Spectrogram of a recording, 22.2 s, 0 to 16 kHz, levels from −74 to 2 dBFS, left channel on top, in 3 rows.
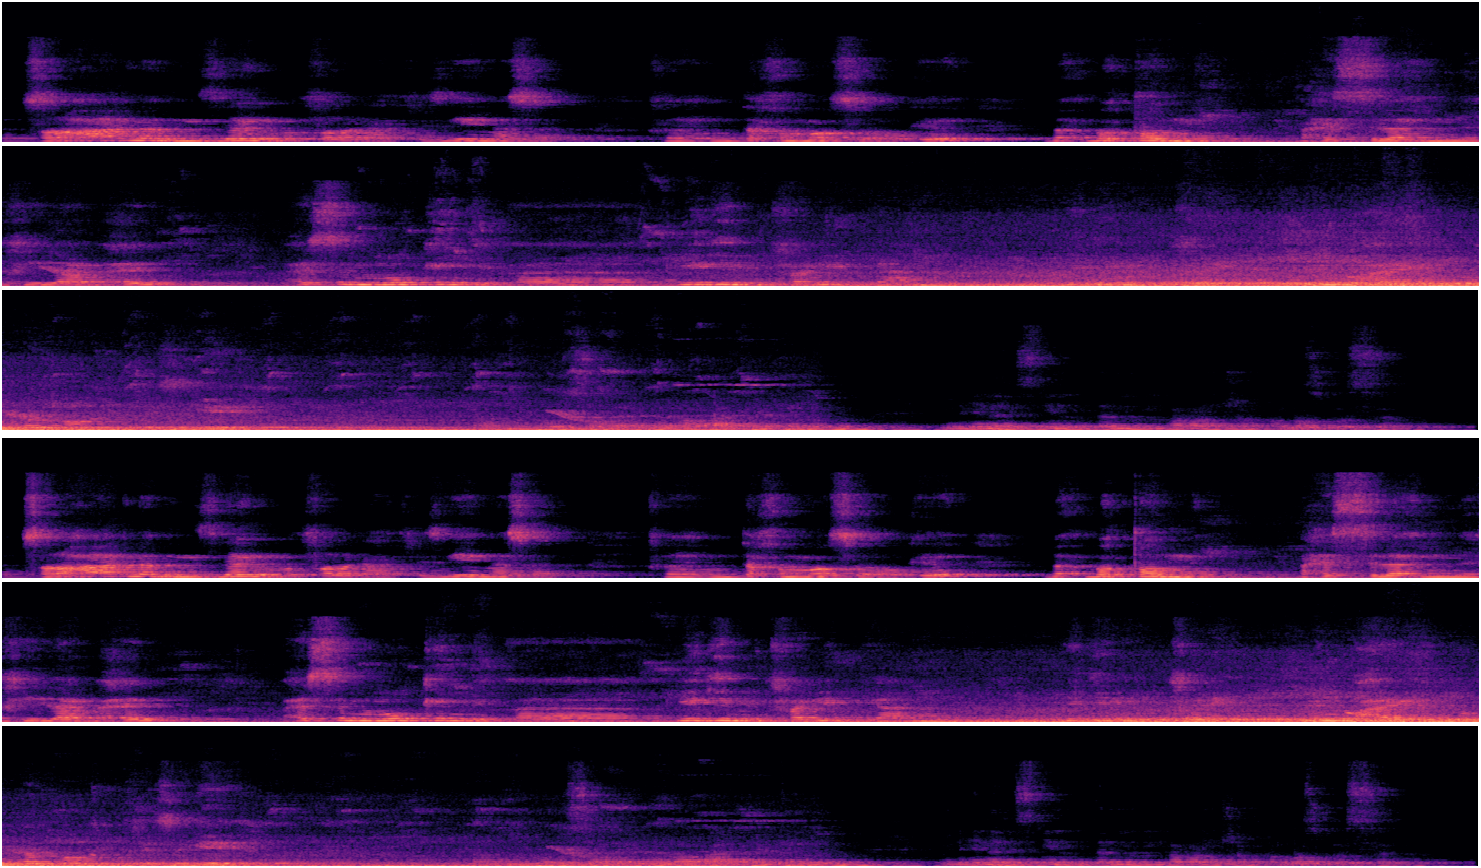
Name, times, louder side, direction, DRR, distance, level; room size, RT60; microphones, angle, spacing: voice 1, 0.1-2.8 3.2-6.1 6.5-16.1 16.3-16.6, right 1 dB, 55° right, 2 dB, 0.5 m, -25 dB
sound 1, 5.7-18.9, equal, 30° left, 1.1 m, -25 dB
voice 2, 17.1-19.1 19.5-21.7, equal, 35° right, -5 dB, 2.2 m, -30 dB
7.6 x 6.9 x 3.1 m, 1.4 s
head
